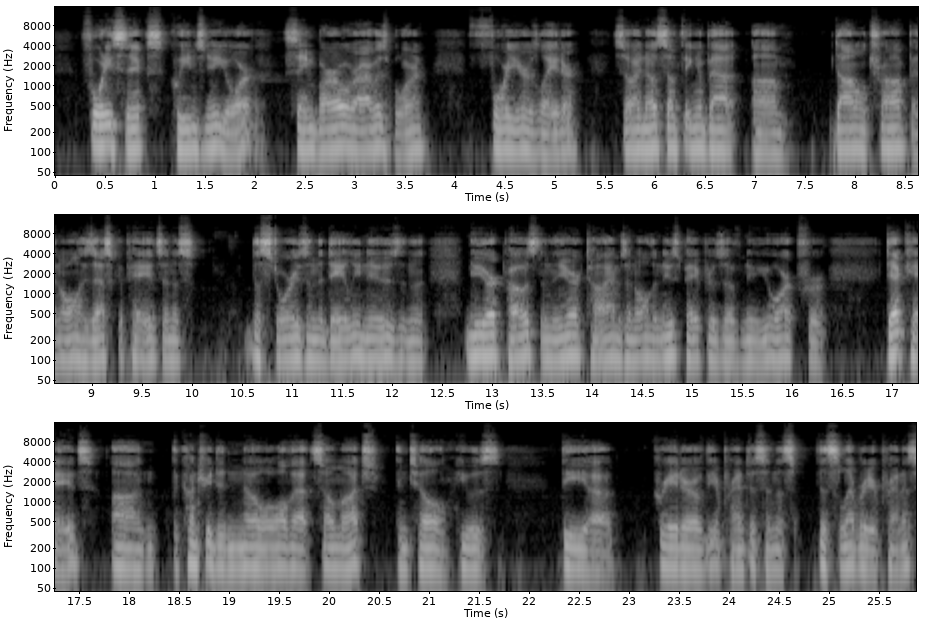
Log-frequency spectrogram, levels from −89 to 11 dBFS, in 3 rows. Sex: male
